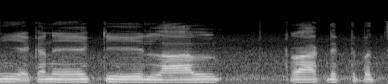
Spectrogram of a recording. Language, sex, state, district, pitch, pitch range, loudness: Bengali, male, Assam, Hailakandi, 120 Hz, 115-120 Hz, -14 LUFS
